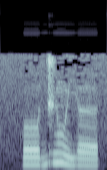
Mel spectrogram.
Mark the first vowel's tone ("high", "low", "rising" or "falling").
low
